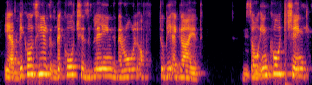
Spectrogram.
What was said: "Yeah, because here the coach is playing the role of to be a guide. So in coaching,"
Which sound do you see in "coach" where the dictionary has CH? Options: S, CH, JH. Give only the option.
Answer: CH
